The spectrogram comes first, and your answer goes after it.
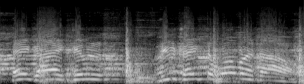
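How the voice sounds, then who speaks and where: A man speaks at a fairly slow pace with crowd noise in the background. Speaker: dance announcer. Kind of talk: commentary. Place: open country.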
